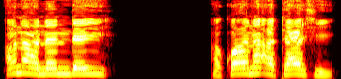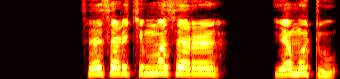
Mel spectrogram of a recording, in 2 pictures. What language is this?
Hausa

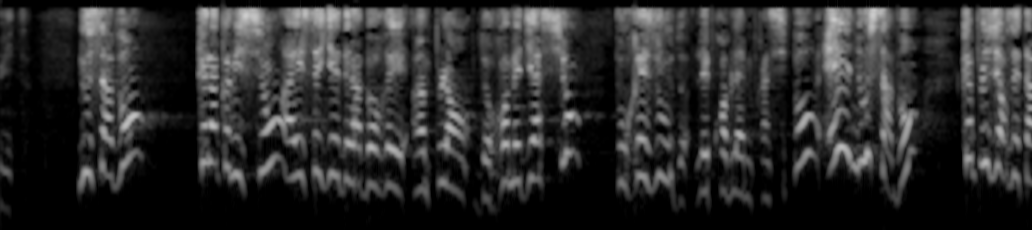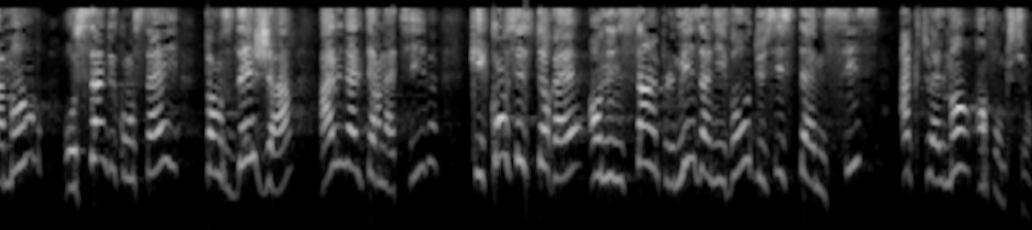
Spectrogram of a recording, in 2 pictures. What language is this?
French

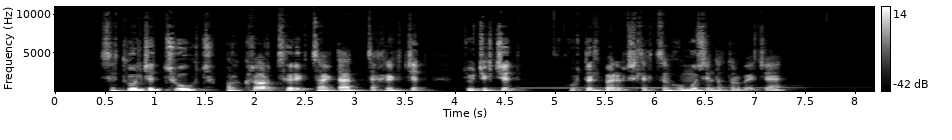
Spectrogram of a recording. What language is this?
Mongolian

